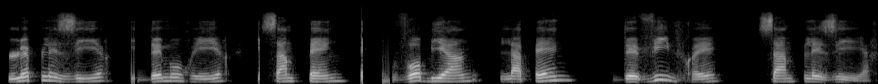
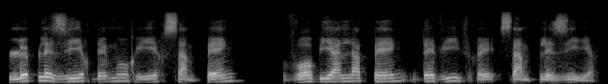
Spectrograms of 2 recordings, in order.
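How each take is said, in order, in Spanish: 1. La frase se dice más despacio. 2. La frase se dice más rápido.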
